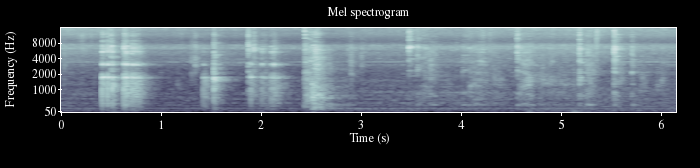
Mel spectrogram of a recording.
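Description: Metal ladle clinking and scraping against an aluminium kadai as peanuts are stirred and fried in hot oil, a dozen or so irregular clinks over a light sizzle.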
